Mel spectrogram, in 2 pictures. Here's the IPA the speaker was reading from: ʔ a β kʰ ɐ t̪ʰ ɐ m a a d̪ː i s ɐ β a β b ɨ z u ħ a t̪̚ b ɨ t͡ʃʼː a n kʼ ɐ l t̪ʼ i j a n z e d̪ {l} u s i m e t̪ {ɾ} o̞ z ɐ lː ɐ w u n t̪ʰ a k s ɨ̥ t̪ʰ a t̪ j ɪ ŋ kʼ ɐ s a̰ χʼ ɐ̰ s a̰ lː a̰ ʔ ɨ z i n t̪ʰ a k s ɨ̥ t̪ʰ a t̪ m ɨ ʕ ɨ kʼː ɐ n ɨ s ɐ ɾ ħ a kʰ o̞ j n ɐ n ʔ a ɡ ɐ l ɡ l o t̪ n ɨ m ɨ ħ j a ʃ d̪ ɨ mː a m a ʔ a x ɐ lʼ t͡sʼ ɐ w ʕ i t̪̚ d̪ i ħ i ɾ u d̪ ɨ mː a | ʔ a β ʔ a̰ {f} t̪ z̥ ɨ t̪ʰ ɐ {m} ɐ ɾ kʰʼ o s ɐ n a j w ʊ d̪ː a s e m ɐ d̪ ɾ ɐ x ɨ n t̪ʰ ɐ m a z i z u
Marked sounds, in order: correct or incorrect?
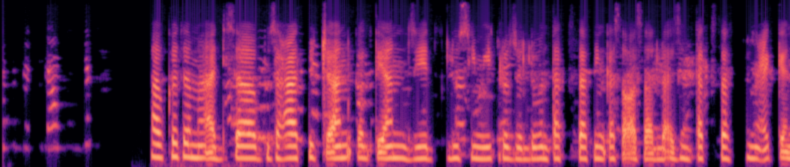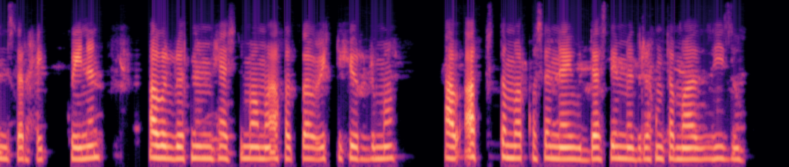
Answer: correct, correct, correct, correct

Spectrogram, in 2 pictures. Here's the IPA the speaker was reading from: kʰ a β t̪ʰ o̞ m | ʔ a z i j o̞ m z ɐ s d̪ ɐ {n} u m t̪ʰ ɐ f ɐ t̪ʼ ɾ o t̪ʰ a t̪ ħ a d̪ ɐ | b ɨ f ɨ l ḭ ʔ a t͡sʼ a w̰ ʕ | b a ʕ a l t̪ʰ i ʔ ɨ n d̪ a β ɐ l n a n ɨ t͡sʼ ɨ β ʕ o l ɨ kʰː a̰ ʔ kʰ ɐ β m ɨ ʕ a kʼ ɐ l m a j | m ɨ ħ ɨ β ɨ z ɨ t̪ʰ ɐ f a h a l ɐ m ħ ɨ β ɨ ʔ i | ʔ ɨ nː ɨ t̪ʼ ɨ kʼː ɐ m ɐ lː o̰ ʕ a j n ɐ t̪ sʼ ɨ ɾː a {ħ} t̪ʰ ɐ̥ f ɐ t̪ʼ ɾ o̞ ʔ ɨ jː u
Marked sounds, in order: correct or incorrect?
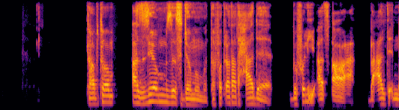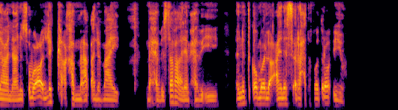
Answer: incorrect, correct

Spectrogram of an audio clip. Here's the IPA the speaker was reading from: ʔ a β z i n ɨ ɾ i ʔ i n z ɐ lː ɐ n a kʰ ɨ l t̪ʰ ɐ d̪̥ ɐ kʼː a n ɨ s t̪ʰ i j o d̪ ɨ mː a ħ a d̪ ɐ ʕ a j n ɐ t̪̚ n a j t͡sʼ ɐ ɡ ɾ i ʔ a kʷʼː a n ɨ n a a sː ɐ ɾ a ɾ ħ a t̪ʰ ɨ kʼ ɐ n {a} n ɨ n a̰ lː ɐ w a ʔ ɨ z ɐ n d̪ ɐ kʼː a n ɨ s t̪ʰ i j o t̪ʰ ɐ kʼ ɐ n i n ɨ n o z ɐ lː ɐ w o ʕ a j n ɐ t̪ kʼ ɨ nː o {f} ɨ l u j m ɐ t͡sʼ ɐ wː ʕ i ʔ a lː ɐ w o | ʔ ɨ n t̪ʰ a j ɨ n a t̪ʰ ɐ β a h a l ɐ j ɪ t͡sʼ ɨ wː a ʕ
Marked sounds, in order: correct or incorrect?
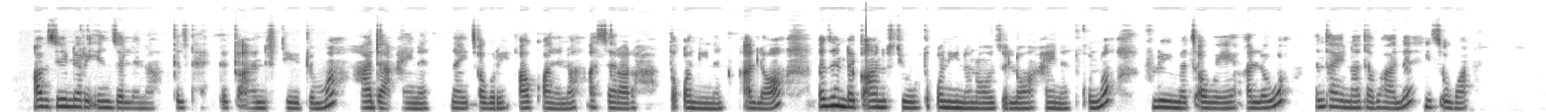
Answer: incorrect, correct

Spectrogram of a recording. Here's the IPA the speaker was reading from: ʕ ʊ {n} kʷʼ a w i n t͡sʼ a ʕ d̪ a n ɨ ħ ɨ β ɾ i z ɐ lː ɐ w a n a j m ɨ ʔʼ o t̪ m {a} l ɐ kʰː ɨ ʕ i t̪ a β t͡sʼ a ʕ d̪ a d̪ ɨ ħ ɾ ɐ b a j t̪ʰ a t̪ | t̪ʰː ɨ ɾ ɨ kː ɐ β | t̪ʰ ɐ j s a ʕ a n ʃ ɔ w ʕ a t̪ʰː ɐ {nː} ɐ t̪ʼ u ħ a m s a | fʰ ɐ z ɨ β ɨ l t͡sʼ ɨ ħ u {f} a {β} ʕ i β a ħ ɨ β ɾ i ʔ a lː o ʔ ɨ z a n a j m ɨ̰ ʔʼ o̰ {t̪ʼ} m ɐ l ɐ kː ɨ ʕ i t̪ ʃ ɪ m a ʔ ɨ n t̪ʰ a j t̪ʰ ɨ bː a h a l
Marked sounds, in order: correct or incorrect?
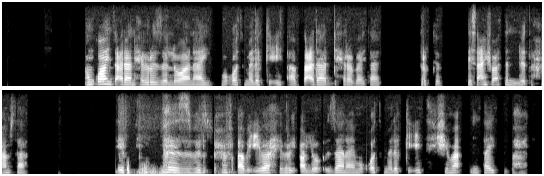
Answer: incorrect, incorrect, correct, correct, correct, incorrect

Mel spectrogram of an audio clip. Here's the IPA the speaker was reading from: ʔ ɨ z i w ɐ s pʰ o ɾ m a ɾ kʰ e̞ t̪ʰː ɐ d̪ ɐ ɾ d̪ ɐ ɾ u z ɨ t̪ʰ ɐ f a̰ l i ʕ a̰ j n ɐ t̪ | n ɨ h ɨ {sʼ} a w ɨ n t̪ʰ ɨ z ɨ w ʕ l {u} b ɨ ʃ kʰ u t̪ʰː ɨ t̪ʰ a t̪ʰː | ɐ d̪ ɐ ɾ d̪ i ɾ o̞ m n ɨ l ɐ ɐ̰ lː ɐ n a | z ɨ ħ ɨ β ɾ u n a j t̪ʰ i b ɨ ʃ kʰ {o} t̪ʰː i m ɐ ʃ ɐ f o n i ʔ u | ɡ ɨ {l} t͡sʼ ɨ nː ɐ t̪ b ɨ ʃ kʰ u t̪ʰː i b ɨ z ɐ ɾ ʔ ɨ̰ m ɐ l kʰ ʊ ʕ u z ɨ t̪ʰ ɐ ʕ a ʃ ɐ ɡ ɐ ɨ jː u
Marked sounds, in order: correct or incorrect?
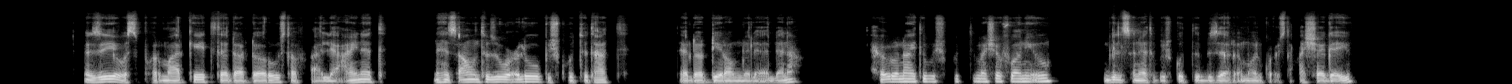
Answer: correct, correct, incorrect, correct

